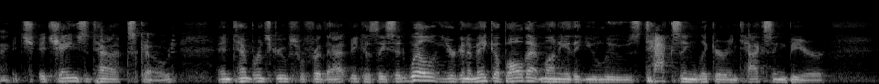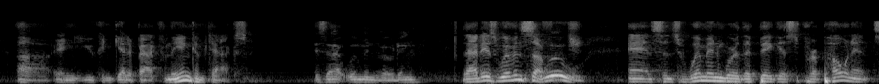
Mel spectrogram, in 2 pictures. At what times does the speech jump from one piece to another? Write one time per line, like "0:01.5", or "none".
0:11.9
